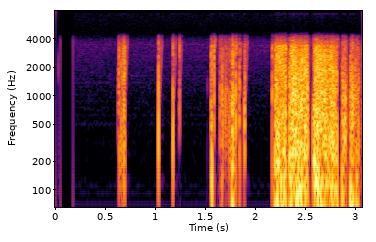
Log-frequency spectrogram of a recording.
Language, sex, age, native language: Icelandic, male, 13, Icelandic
